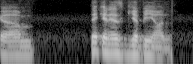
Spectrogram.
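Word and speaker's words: Gibeon: Um I think it is Gibon. Okay. Or might be G. I think it's Gibian because because it's it's an I letter in Hebrew.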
